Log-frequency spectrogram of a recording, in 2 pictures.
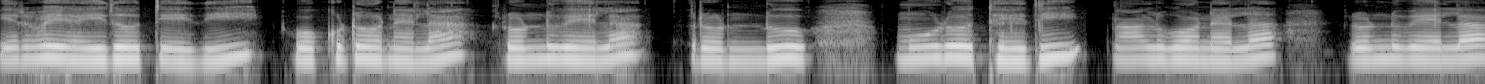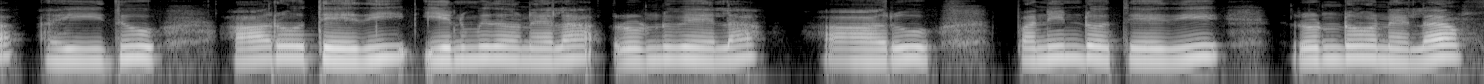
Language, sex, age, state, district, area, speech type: Telugu, female, 30-45, Andhra Pradesh, Chittoor, rural, spontaneous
